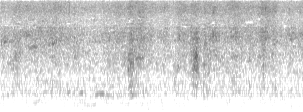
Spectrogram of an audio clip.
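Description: Faint footfalls of a herd of goats walking along a dirt path: a few light hoof taps, the clearest about a second in and half a second later.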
